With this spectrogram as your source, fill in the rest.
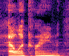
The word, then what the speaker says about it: Helicrane: Helicrane is the correct pronunciation of this set.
